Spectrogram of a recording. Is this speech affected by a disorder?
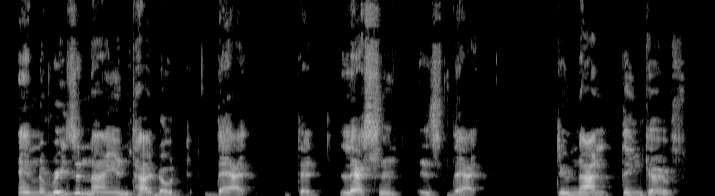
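Yes: cerebral palsy; fine motor impairment.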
